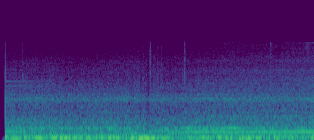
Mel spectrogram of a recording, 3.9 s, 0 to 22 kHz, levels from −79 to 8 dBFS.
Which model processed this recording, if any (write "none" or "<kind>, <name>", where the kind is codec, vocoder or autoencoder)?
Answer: none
